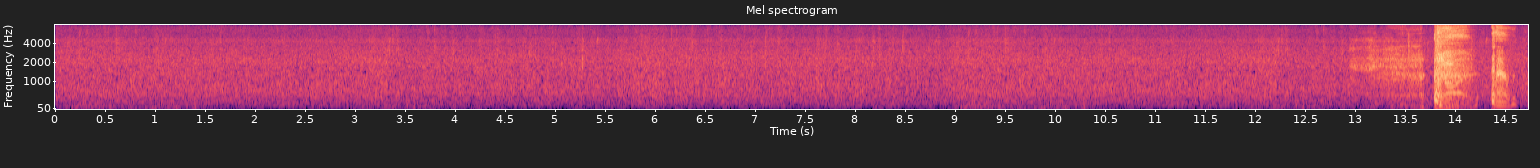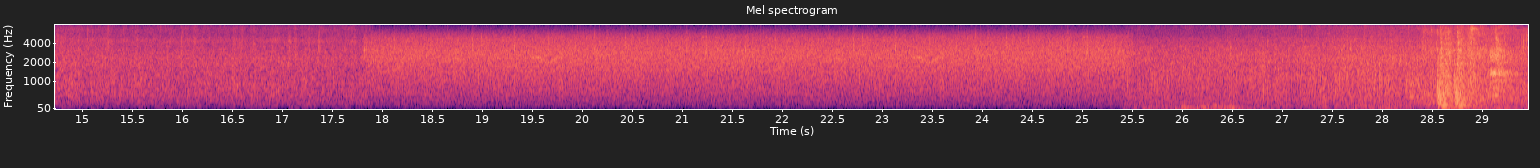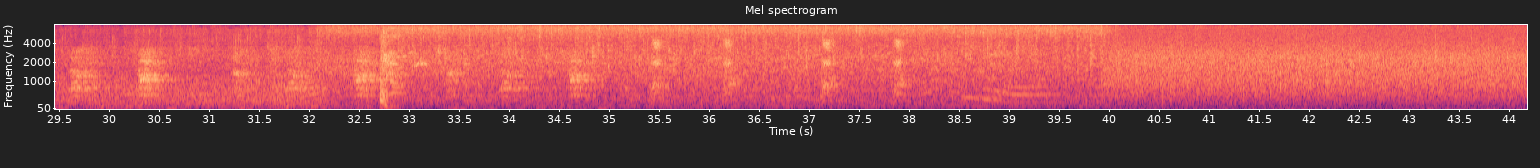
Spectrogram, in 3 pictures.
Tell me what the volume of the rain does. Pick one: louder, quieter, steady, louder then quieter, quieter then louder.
louder.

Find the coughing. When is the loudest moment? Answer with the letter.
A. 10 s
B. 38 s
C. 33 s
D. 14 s
D.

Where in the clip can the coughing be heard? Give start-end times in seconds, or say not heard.
13.1-14.6, 32.0-33.0.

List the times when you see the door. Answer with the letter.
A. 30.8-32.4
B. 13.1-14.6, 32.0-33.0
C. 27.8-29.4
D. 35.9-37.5
C.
